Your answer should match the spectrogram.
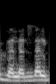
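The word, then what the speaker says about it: galangal: तो ये मैंने इसमें 1 इंच का गलंगल का टुकड़ा, कई लोग गैलंगल कहते हैं, कई गलंगल कहते हैं, it's your way of pronunciation, it really doesn't matter.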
